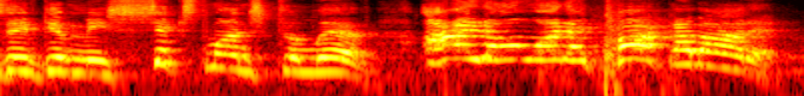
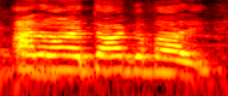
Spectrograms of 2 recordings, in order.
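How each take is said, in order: First: Building to a loud, much higher yell; retold angry shout. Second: Quick, higher, sharp brush-off; retold angry brush-off. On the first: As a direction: shout it out, then storm off. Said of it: "He says". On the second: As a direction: snap it off fast and high. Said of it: "he goes".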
